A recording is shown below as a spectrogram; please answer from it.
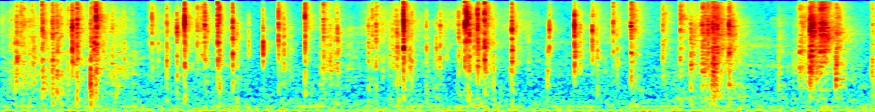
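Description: Foil wrappers of trading card packs crinkling as they are handled: faint, irregular crackles.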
